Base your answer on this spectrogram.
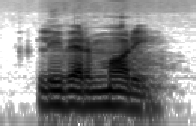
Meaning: livermorium
- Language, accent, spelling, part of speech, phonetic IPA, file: Catalan, Valencia, livermori, noun, [li.veɾˈmɔ.ɾi], LL-Q7026 (cat)-livermori.wav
